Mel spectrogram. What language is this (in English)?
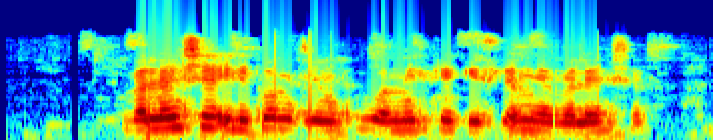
Swahili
